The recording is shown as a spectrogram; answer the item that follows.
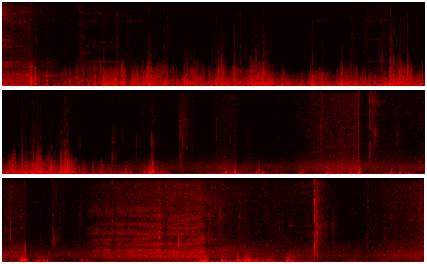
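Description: Wind rumbling on an outdoor microphone, with scattered knocks and scuffs from handling and walking. A brief higher pitched sound comes about ten seconds in.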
